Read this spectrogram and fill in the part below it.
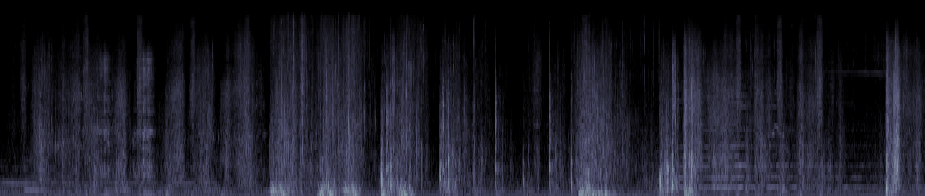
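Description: Footsteps crunch on sand and rock.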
